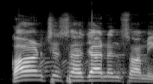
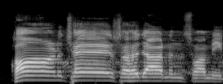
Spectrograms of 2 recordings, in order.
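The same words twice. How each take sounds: First: Loud, high challenge; arrogant shout. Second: Challenging shout. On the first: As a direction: demand it of the whole assembly. Sadhu repeats challenge. (ઘમંડી બૂમ) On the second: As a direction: bellow the challenge at the crowd. Sadhu barges into the assembly. (ઊંચા અવાજે પડકાર) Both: Acted.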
